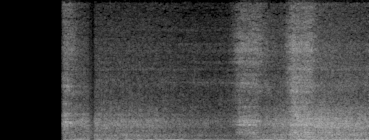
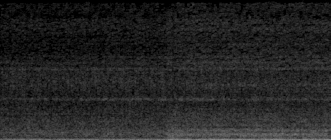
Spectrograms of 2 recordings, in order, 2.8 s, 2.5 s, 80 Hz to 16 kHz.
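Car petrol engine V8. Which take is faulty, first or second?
second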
